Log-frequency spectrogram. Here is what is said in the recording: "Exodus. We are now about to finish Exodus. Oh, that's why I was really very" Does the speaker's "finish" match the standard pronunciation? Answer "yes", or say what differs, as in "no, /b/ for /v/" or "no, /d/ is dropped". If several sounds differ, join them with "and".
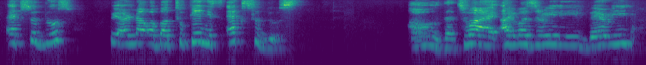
no, /p/ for /f/ and /s/ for /ʃ/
